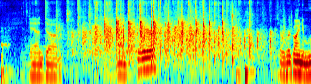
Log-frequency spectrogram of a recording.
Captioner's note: applause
